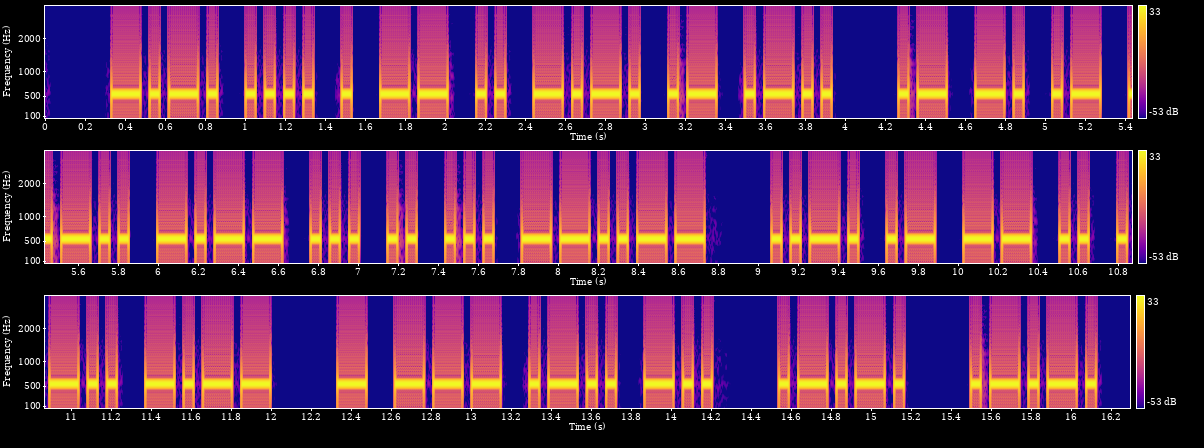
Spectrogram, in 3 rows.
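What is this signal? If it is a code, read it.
Morse code, heard as a keyed tone, about 25 wpm, 550 Hz. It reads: CHEMICAL ANALYSIS, FAMILY TOLD <AR> <AR>
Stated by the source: Morse practice sending news headlines at 25 wpm.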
